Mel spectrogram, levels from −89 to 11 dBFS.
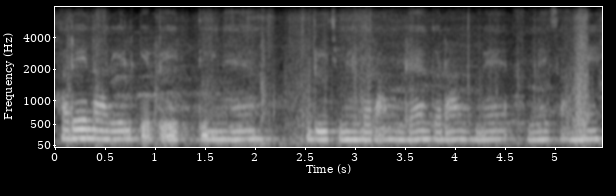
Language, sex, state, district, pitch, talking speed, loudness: Hindi, female, Punjab, Fazilka, 170 Hz, 155 wpm, -18 LUFS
